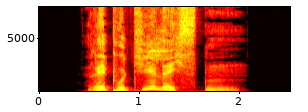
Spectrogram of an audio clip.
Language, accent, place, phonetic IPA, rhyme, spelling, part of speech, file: German, Germany, Berlin, [ʁepuˈtiːɐ̯lɪçstn̩], -iːɐ̯lɪçstn̩, reputierlichsten, adjective, De-reputierlichsten.ogg
- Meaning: 1. superlative degree of reputierlich 2. inflection of reputierlich: strong genitive masculine/neuter singular superlative degree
